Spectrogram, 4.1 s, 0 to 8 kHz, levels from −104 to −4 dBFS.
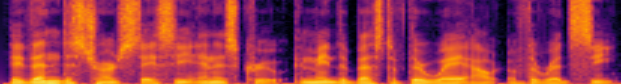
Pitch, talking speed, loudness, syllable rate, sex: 115 Hz, 275 wpm, -19 LUFS, 5.7 syllables/s, male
